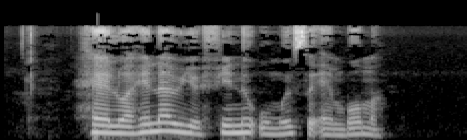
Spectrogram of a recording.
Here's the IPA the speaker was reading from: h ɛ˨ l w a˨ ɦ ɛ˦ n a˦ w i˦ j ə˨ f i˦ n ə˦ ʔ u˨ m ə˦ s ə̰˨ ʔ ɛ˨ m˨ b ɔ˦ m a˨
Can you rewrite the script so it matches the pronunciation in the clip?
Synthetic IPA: h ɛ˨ l w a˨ ɦ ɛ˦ n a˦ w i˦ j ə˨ f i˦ n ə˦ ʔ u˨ m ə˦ s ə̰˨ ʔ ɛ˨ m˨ b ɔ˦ m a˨

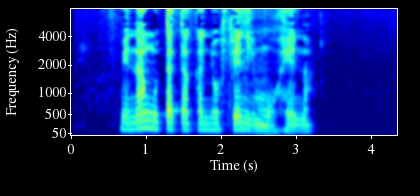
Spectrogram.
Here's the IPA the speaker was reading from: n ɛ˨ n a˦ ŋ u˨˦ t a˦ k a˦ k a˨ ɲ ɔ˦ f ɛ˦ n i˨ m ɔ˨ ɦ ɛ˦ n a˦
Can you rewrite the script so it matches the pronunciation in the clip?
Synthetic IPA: m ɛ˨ n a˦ ŋ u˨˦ t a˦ t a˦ k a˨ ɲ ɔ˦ f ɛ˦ n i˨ m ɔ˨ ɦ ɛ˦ n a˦

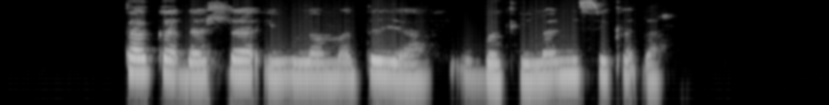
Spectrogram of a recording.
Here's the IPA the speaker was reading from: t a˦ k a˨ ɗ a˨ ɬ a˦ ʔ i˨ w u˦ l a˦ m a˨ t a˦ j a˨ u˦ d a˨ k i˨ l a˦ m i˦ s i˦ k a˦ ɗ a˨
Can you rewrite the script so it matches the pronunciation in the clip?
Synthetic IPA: t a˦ k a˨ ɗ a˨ ɬ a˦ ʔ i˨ w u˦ l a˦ m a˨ t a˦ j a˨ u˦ b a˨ k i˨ l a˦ m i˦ s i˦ k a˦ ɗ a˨

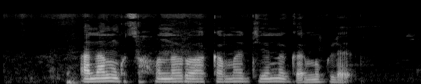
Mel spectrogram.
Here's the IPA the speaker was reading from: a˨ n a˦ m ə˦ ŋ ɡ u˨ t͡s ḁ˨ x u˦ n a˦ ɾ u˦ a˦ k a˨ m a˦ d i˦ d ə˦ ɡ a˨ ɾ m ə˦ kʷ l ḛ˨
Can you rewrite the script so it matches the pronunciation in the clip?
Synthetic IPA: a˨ n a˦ m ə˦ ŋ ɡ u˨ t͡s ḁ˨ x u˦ n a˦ ɾ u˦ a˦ k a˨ m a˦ d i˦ n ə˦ ɡ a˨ ɾ m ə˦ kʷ l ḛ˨

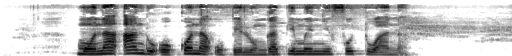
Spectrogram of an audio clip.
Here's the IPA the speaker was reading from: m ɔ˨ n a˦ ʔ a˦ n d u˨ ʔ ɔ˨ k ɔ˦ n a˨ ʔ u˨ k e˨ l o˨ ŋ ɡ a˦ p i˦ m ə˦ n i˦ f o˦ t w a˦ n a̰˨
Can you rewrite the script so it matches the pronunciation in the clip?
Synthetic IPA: m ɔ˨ n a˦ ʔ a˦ n d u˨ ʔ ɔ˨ k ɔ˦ n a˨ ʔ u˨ p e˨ l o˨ ŋ ɡ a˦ p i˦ m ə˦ n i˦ f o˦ t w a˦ n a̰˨

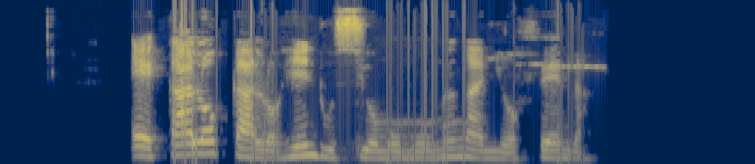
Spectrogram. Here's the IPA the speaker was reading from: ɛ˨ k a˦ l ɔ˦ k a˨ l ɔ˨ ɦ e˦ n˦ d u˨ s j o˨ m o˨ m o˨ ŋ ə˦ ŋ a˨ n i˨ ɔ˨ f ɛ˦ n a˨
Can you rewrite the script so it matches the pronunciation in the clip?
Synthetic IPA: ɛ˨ k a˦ l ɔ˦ k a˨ l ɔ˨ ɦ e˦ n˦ d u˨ s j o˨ m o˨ m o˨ ŋ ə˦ ŋ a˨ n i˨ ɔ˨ f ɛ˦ n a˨

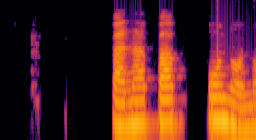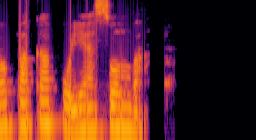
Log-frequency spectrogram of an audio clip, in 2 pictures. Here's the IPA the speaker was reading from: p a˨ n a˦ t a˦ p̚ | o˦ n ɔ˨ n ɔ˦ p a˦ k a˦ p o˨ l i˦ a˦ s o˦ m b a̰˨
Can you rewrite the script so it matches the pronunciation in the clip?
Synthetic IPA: p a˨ n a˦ p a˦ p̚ | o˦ n ɔ˨ n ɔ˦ p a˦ k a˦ p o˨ l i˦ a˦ s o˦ m b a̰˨

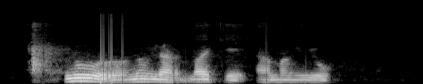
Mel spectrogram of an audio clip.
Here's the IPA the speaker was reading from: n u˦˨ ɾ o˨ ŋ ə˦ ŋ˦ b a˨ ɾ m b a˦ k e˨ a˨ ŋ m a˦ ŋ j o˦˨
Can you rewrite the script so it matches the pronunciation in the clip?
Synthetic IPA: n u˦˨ ɾ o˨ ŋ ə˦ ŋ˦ ɡ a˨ ɾ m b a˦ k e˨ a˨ m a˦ ŋ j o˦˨

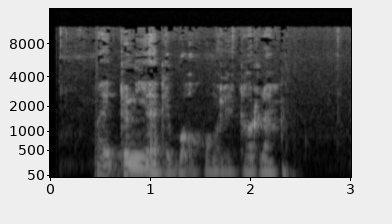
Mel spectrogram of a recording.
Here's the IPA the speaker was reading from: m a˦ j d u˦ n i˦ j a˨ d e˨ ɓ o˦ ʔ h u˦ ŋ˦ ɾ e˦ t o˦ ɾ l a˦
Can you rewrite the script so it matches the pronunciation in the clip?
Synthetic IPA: m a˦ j d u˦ n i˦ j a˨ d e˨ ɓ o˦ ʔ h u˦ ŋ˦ l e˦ t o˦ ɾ l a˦

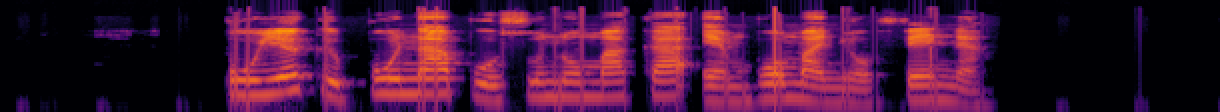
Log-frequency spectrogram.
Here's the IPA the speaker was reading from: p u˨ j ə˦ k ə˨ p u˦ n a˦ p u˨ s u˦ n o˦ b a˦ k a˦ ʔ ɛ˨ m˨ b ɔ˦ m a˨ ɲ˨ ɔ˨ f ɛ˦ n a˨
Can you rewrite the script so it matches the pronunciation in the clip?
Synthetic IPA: p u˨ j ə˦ k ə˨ p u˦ n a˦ p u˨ s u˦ n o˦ m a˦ k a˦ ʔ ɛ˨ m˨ b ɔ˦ m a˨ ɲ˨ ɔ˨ f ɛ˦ n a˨

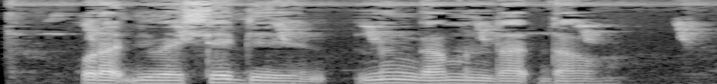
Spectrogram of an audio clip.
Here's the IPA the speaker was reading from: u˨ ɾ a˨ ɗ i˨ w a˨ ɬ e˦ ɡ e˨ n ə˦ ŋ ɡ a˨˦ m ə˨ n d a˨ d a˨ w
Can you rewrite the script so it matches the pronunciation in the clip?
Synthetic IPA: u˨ ɾ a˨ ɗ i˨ w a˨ ɬ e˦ ɡ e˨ n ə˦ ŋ ɡ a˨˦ m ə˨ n d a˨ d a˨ w

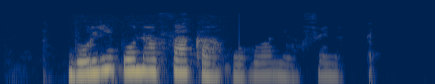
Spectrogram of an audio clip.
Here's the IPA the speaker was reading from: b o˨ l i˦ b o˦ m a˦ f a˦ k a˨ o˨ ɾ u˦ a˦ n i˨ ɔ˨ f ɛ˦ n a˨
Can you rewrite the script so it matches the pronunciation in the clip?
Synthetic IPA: b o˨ l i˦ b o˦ n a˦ f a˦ k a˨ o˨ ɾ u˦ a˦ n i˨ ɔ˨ f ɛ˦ n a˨

